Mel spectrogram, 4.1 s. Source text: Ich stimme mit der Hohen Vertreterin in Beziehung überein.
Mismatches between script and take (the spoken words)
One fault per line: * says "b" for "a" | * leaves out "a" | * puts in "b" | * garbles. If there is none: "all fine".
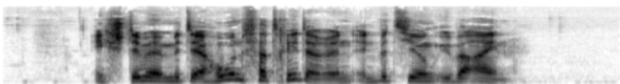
all fine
